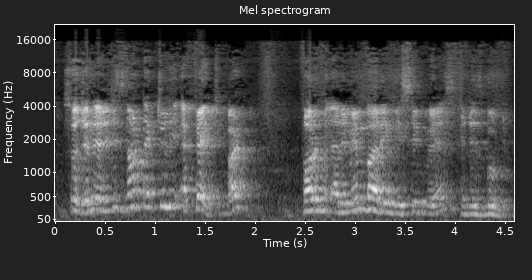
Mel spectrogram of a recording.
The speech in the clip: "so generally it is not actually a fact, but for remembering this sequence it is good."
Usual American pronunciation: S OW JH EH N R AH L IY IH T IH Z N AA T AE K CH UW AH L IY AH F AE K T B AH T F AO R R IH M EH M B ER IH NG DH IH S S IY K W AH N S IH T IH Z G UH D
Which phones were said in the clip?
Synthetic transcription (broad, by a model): S OW JH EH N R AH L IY IH T IH Z N AA T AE K CH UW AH L IY AH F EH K T B AH T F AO R R IH M EH M B ER IH NG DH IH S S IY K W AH S IH T IH Z G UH D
